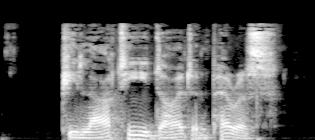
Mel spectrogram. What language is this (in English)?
English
